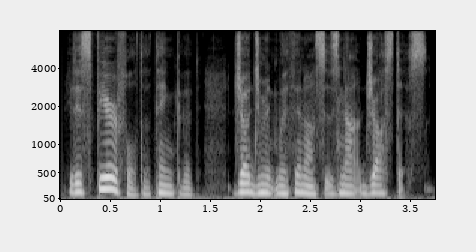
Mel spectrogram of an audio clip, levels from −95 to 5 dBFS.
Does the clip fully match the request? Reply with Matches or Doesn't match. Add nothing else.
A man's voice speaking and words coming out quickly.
Doesn't match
